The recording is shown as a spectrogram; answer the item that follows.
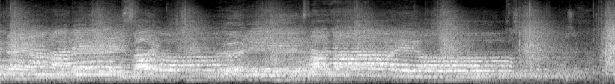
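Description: Background music of a choir singing in long held notes, fading briefly near the end.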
